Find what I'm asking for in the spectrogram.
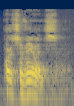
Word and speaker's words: Perseverance: Ich glaube, die häufigsten Alternativen war Perseverance und Preservance, die ich gehört habe. Aber für alle, die es uns nicht glauben, dass wir es richtig aussprechen, hier kommt einmal so klingt es.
